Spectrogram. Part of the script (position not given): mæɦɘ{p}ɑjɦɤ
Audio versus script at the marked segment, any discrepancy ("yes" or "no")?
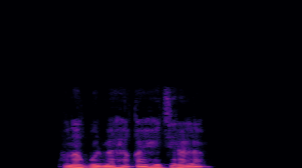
yes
